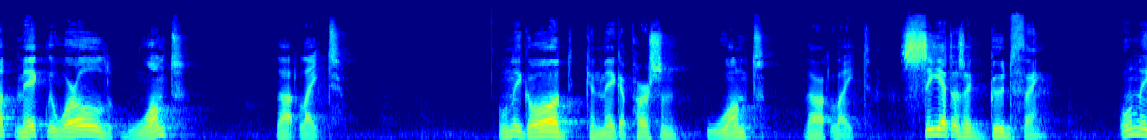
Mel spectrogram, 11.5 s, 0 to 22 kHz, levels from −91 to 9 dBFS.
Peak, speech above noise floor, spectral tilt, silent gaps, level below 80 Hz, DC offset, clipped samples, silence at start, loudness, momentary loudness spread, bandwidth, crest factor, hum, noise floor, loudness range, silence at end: -16 dBFS; 42 dB; -4 dB/octave; none; -78 dBFS; under 0.1%; under 0.1%; 0 s; -36 LUFS; 18 LU; 14 kHz; 22 dB; none; -78 dBFS; 7 LU; 0 s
